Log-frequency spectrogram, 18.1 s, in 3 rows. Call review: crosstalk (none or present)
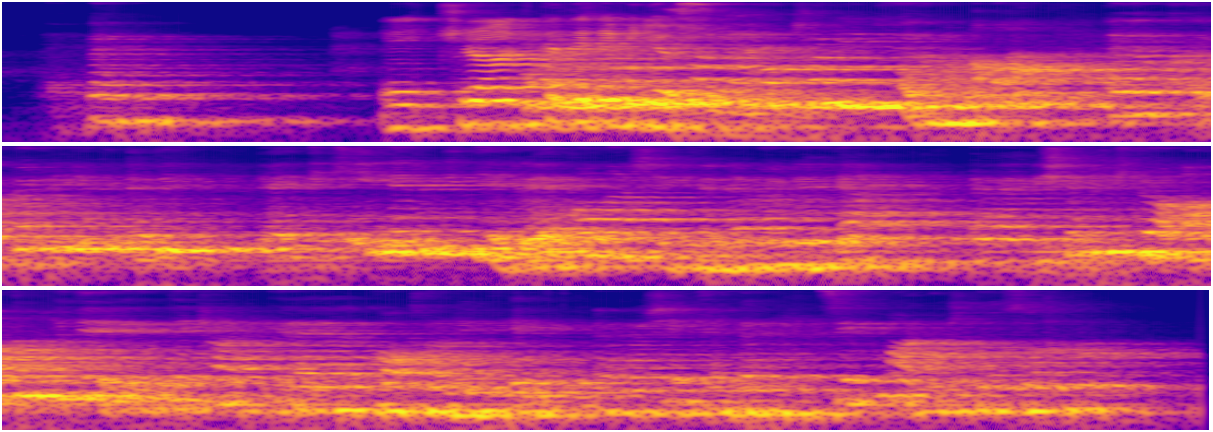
present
